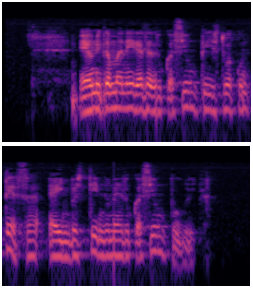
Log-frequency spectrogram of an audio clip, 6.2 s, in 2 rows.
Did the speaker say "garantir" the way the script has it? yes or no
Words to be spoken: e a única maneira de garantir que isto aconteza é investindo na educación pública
no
